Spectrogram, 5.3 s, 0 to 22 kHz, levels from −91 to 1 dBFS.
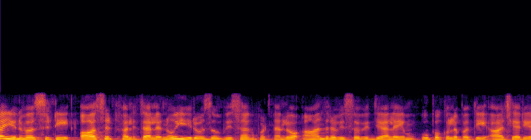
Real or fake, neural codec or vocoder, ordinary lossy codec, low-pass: fake; codec, 24 kHz, 6 kbps, HILCodec; none; 7.2 kHz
